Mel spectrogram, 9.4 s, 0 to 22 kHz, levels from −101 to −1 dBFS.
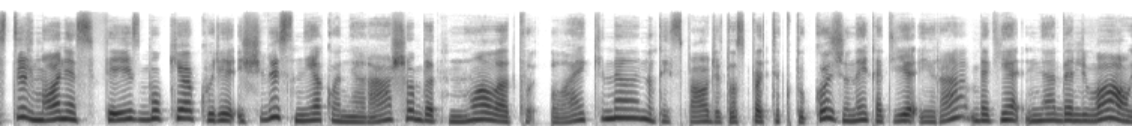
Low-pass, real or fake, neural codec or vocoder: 14.4 kHz; fake; codec, 32 kHz, 1.9 kbps, SNAC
